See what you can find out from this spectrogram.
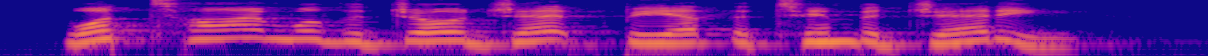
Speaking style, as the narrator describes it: he shouted out

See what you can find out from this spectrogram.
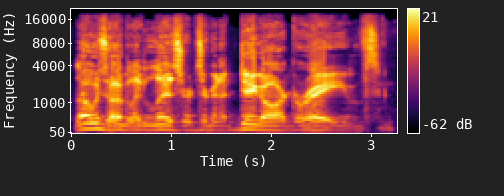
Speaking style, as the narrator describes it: growled my father

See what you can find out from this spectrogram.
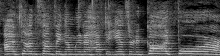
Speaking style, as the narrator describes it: as he's attacking them, he yells

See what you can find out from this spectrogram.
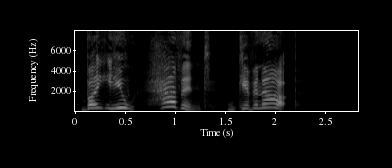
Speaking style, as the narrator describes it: Pearl reiterated, raising her voice to match

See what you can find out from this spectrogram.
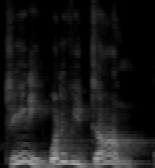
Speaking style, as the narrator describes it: Aladdin shouted

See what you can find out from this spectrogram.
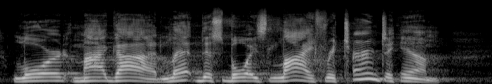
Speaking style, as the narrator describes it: cried out to the Lord

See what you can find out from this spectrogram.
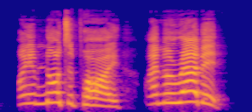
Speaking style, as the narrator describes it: wailed Peter suddenly

